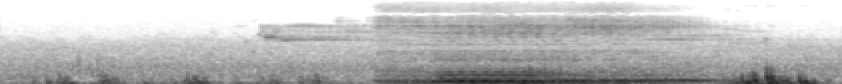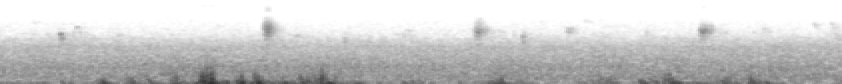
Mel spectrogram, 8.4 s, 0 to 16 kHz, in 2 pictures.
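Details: Two American alligators calling to mate at Huntington Beach State Park in Murrells Inlet, South Carolina, March 22, 2024. A single gravelly, resonant bellow of about one and a half seconds stands out early, followed by low thumps and outdoor rumble.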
